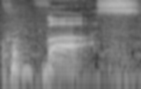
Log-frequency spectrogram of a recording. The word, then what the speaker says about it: crevasse: And he goes, what a waste of crevices. Why is it out of combat? – Mendel looks down. I said it's pronounced crevasse.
